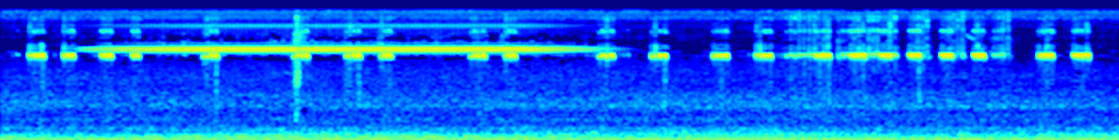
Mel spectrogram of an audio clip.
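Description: A cricket sings a high, ringing trill that runs steadily for a few seconds. It then breaks into short, rapid chirps repeated about four times a second, with faint hiss beneath.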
